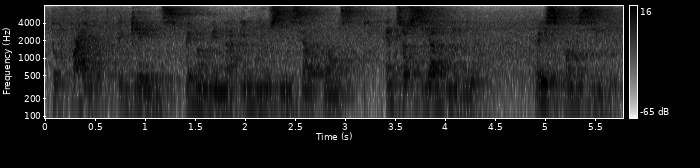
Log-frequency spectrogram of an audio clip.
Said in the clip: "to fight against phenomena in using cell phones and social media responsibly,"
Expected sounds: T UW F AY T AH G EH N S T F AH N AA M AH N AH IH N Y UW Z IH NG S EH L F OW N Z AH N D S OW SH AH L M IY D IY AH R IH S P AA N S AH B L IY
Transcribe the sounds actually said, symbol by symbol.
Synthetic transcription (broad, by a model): T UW F AY T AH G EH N S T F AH N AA M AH N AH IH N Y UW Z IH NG S EH L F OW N S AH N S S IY AH L M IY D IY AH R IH S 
